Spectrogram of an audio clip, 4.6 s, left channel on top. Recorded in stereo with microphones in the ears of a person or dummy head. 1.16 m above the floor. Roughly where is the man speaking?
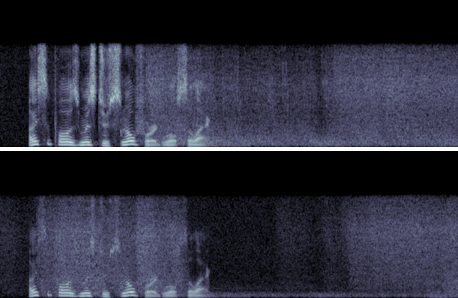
Left.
